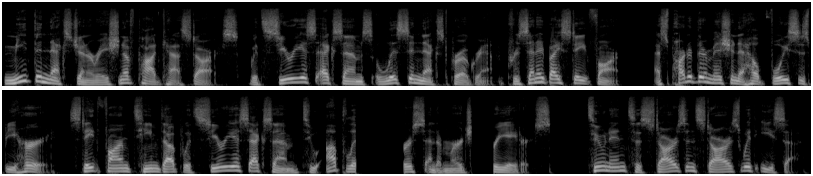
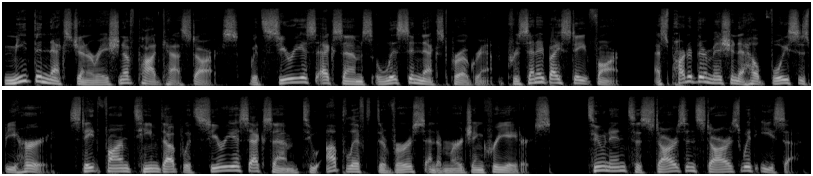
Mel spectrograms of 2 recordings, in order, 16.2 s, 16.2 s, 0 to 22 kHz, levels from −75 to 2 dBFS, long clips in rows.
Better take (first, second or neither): second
